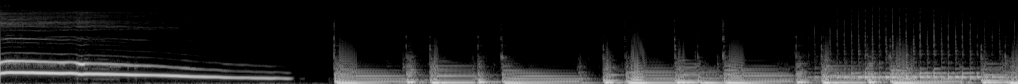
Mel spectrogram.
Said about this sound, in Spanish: El hombre lobo. ¡Aú!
